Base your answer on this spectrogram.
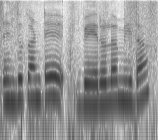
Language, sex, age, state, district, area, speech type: Telugu, female, 18-30, Telangana, Bhadradri Kothagudem, rural, spontaneous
